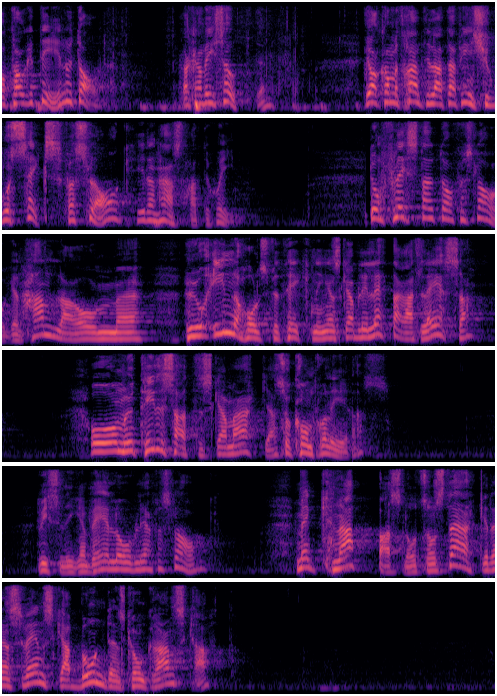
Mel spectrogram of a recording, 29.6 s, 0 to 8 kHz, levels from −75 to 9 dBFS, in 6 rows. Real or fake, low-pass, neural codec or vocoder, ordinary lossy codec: real; 7.2 kHz; none; AAC, 32 kbps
